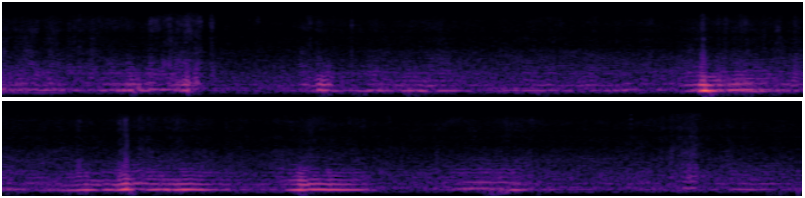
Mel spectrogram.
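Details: Honey bees inside the hive give a low, pulsing hum, with louder buzzes flaring now and then over a softer drone and a few faint clicks.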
